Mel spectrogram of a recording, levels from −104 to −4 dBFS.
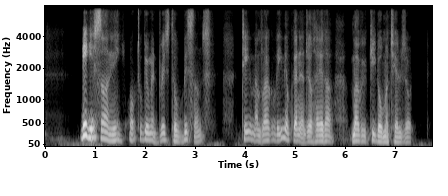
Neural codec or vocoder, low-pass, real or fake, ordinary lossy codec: codec, 16 kHz in and 24 kHz out, 0.4 kbps, LongCat-Audio-Codec, four codebook decoder; 7.2 kHz; fake; none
